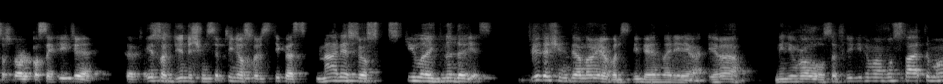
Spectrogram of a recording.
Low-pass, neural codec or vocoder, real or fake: 7.2 kHz; codec, 16 kHz, 1 kbps, X-Codec, HuBERT features, trained on balanced general audio; fake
